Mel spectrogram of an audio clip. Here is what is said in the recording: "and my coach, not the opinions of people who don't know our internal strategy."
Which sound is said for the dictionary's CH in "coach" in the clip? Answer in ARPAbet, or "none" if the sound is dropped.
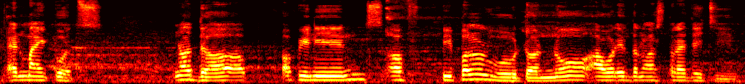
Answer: S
